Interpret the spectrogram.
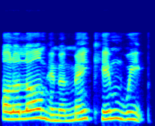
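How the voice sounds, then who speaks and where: A woman voicing a plucky, scheming male hedgehog in a children's story, loud and determined. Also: a little high, measured pace, muffled recording, pitched above the performer's own voice, close to an everyday voice. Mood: bold scheming.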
